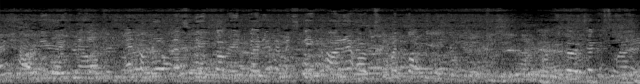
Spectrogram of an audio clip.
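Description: Indistinct chatter: several voices talking over one another at a steady level.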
